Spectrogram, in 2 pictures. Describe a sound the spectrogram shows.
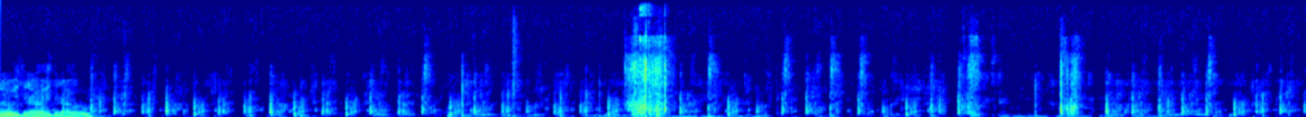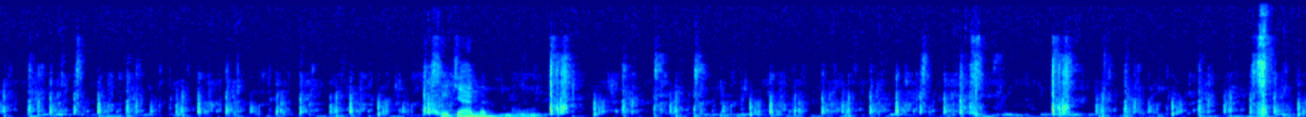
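Footsteps thud quickly over ground as someone runs.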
